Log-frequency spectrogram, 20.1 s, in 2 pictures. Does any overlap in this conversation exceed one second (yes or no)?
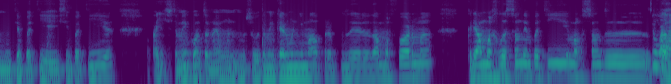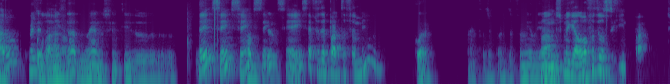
yes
